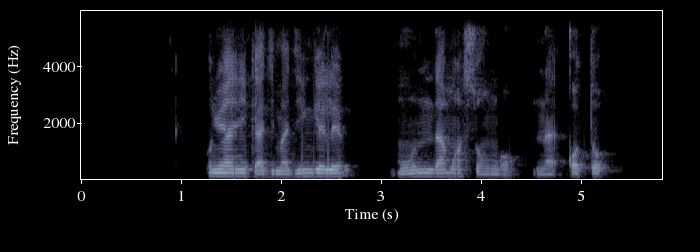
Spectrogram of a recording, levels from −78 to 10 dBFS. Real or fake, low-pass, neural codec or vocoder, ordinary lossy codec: real; 5.4 kHz; none; Opus, 24 kbps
